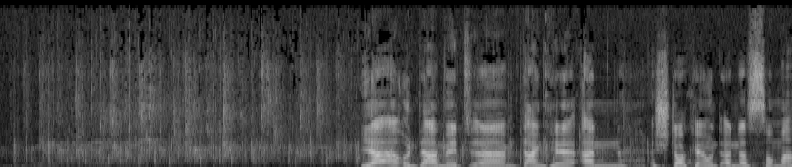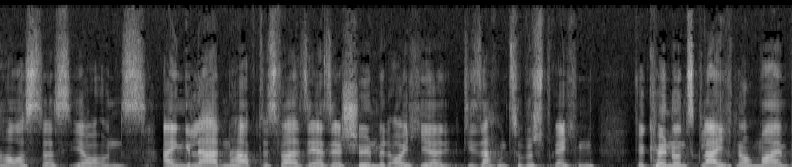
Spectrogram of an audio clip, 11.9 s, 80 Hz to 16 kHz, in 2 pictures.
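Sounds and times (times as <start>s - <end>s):
audience applauding for children: 0.0s - 5.6s
speech: 2.7s - 11.8s.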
